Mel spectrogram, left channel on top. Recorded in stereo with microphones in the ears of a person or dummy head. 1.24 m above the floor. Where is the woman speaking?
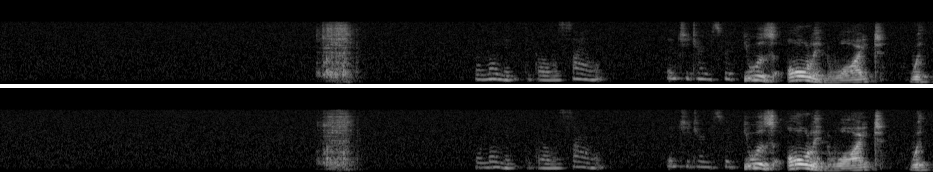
80° left, 2.5 m.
